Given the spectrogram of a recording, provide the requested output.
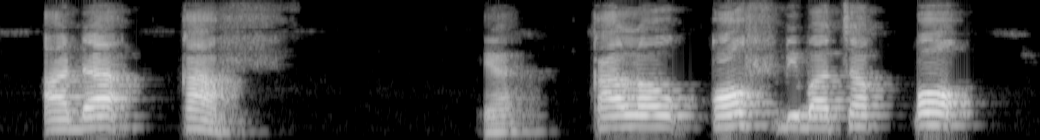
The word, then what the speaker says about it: kaf: Nah, karena banyak sekali huruf-huruf yang kalau kita tidak tahu cara membacanya maka akan hampir sama. Contoh yang pertama, ada qaf, ada kaf.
